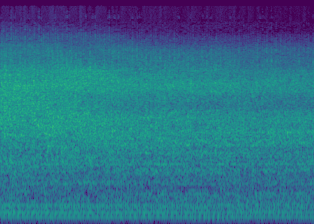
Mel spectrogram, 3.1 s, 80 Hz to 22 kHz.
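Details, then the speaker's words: 2005 Toyota Avalon after AC compressor replacement, vacuum pulled, almost two cans of refrigerant, AC on high fan max at idle; steady even idle hum with compressor engaged, no rattle, grind or whine; nice and quiet, ice cold. "You hear it kick on. Nice and quiet."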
